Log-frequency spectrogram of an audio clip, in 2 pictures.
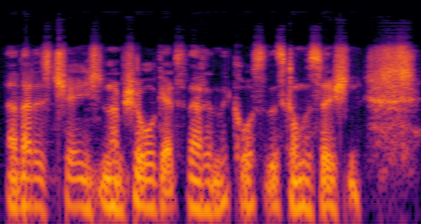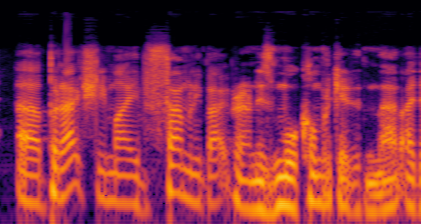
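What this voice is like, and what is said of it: British accent. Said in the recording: “you can tell from my accent that I am British”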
